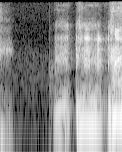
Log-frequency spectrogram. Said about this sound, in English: If I can clear my throat, if I'm allowed to cough still.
